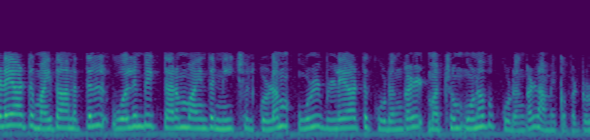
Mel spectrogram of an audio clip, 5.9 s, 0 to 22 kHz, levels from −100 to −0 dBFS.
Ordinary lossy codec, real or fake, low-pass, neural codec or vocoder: Opus, 64 kbps; real; 5.4 kHz; none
